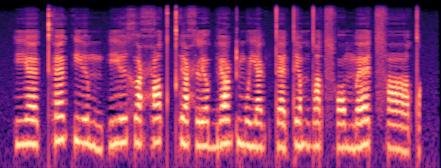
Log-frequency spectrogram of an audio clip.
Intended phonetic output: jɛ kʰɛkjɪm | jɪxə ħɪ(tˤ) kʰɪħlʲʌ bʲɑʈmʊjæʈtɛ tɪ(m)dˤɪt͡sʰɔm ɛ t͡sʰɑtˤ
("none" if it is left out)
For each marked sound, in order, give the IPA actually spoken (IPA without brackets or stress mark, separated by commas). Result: tˤ, m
